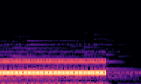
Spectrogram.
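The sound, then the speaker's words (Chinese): A telephone tone after a number is dialled: a single steady, mid-pitched electronic tone that holds evenly for about one and a half seconds, then stops abruptly, leaving a faint hum. “他翻出电话簿里的一个电话，直接按了出去。”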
